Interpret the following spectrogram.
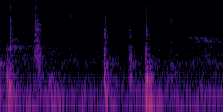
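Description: A few faint, scattered taps and clicks of a clear acrylic stamp being handled and pressed onto an ink pad, the clearest about one and a half seconds in.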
